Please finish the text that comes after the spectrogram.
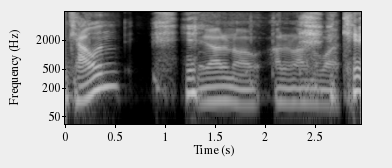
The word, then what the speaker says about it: Brian Callen: Like Brian Callahan. Why do you say it like Brian Callen?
